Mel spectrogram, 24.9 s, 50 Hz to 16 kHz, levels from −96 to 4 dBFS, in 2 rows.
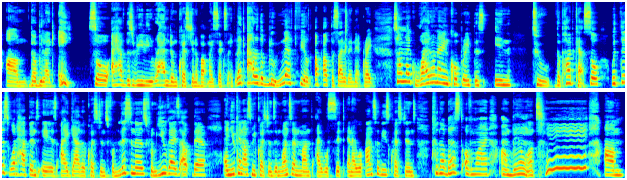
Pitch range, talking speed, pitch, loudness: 175-245 Hz, 200 wpm, 200 Hz, -23 LUFS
